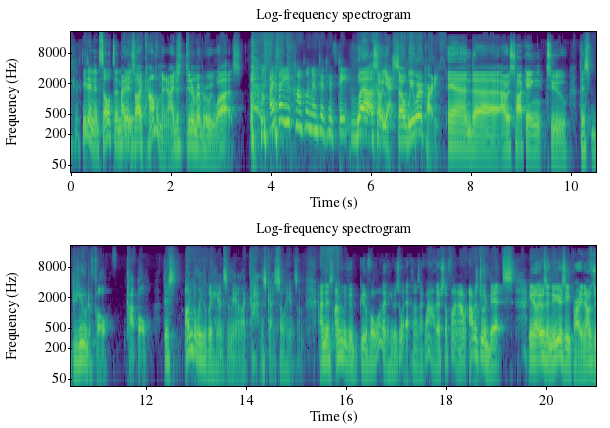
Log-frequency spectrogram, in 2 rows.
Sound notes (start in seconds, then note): 3.6 laughs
